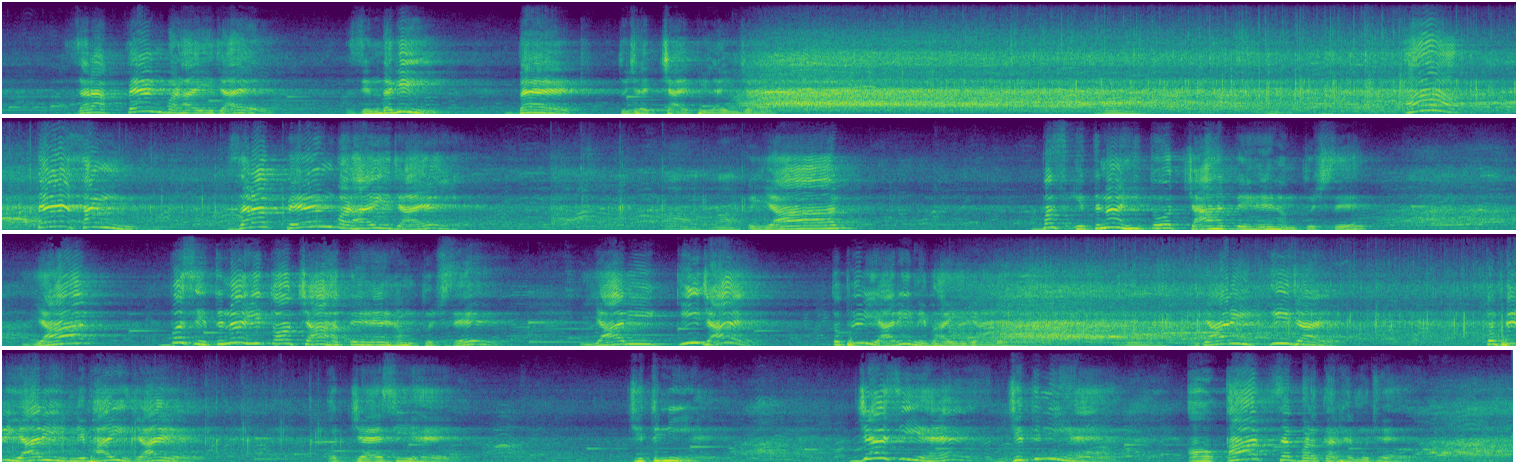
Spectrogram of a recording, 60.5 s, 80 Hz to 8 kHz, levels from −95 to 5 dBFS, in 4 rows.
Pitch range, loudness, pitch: 160-250 Hz, -12 LUFS, 200 Hz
